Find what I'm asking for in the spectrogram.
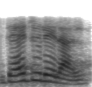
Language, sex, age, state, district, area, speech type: Sindhi, female, 60+, Maharashtra, Mumbai Suburban, urban, conversation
